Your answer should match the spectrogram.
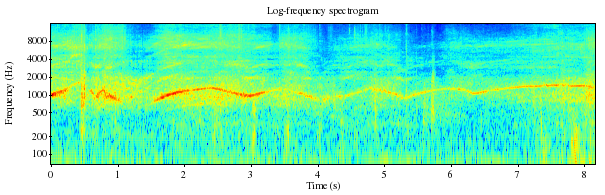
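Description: Electric motor and drivetrain of a Huan Qi RC mini buggy whining as it drives. The pitch rises and falls in uneven waves about once a second as the throttle changes, and climbs near the end.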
